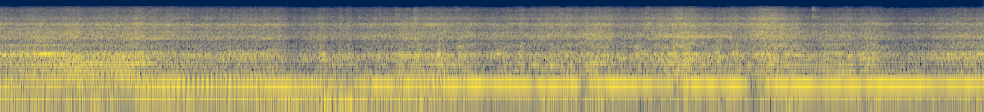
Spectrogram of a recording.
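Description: Rally car engine heard from inside the cabin, its note climbing in the first half-second and then held at high revs under acceleration, with a few brief dips in pitch.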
